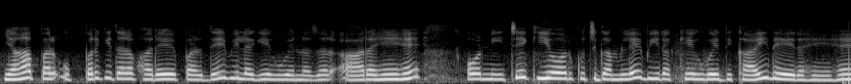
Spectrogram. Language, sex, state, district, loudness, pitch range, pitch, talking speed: Hindi, male, Rajasthan, Jaipur, -12 LUFS, 230-265 Hz, 240 Hz, 190 wpm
